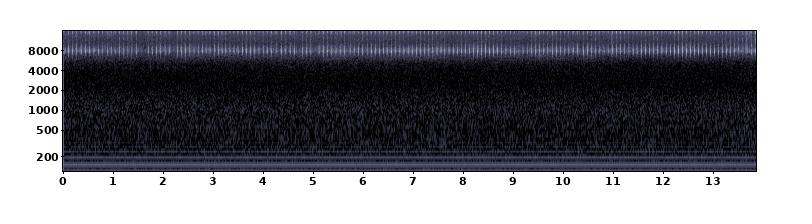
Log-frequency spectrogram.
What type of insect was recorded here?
orthopteran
